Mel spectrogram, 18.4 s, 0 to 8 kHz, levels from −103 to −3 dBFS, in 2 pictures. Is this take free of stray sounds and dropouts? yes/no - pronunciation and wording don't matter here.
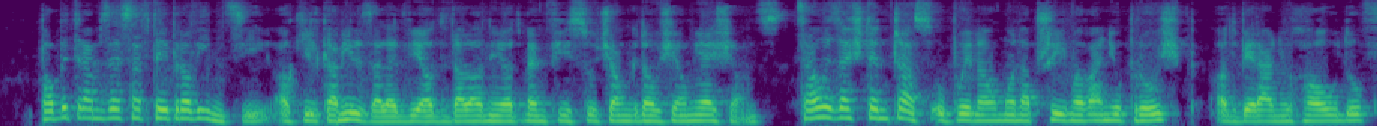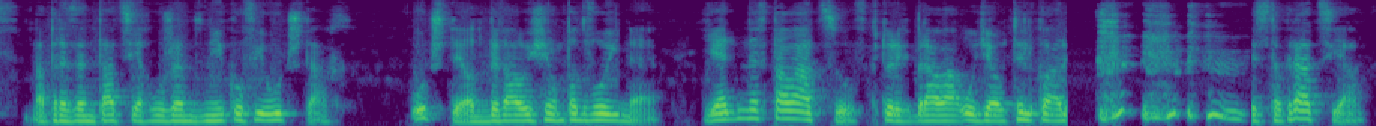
no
